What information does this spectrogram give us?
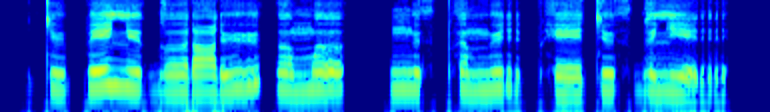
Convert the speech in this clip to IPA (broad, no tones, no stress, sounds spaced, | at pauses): t ʉ p e lʲ ɤ ɡ ɤ ɾ ɑ ɾ ʉ | ɤ m ɤ | ŋ ʉ θ pʰ ə m ʉ r pʰ e t ʉ θ ɡ ə lʲ e r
